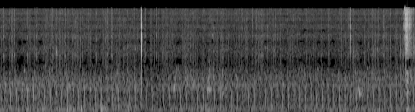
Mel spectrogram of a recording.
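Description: Fishing boat engine running steadily with an even, rapid beat. A single sharp click comes about one and a half seconds in.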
